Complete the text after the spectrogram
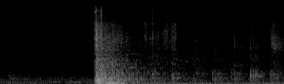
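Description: A rifle fires a single loud shot indoors.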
